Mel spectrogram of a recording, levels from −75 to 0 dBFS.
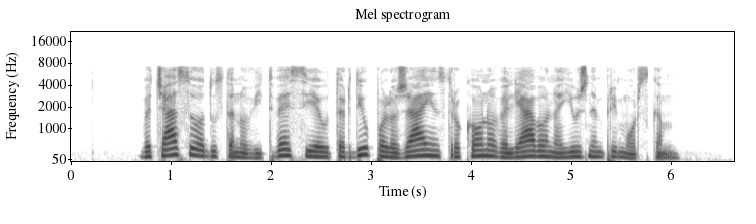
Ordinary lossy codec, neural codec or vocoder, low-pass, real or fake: MP3, 64 kbps; none; 7.2 kHz; real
